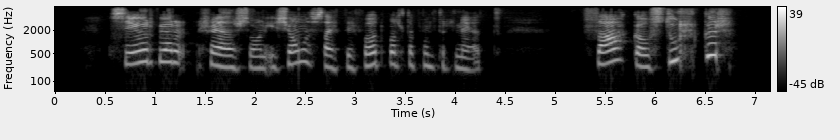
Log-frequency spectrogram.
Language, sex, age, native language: Icelandic, female, 13, Icelandic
